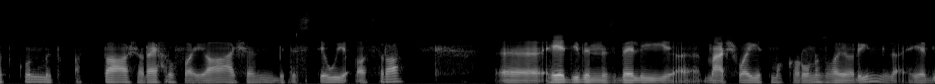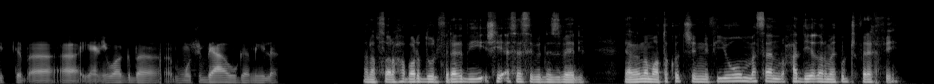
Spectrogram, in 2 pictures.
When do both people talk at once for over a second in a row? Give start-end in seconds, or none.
none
